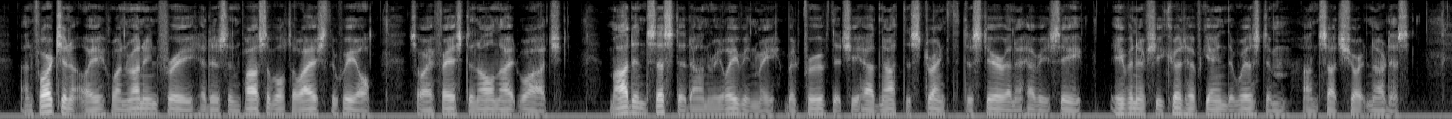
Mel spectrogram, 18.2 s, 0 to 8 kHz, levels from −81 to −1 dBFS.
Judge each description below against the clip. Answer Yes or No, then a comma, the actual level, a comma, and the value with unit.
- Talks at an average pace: Yes, average, 160 wpm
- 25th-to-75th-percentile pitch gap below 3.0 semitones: Yes, narrow, 2.4 semitones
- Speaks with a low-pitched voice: Yes, very low, 85 Hz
